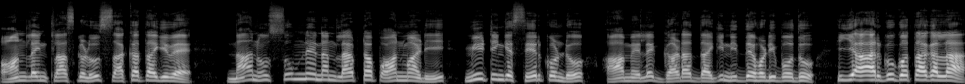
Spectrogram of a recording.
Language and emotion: Kannada, happy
